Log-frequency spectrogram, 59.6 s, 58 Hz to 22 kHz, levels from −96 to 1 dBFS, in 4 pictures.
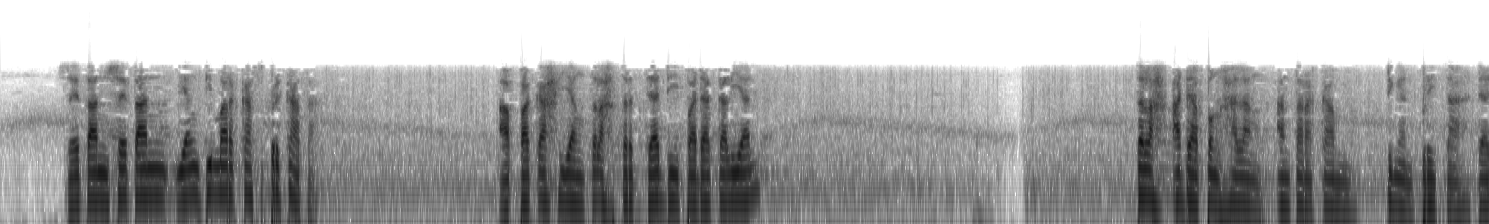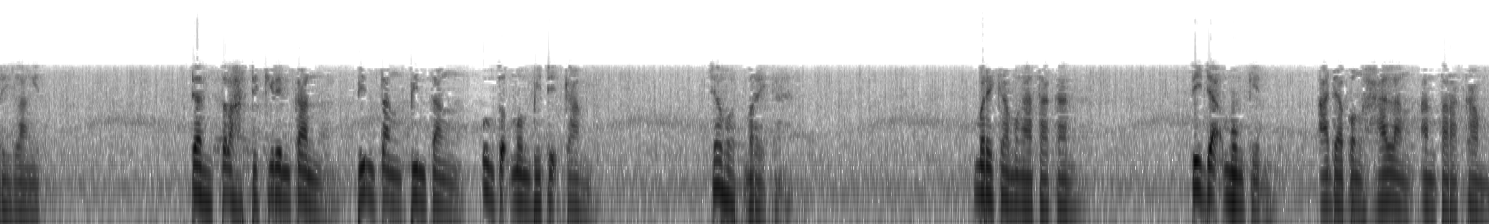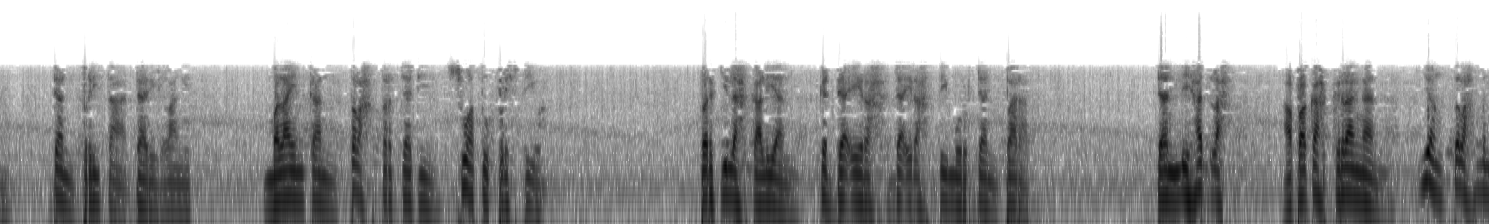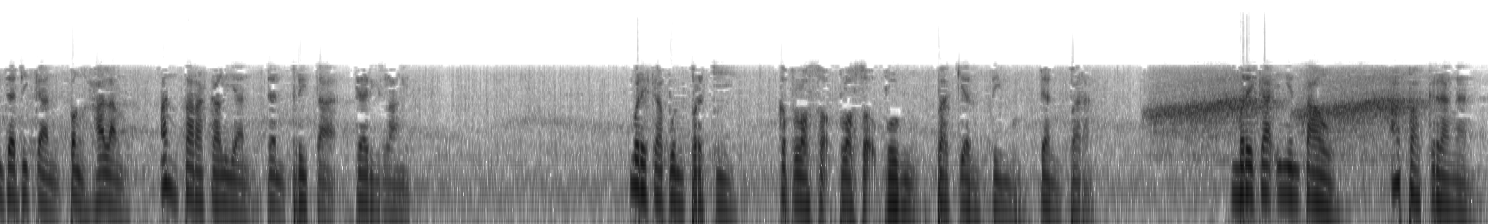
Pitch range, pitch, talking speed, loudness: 95-125 Hz, 110 Hz, 85 wpm, -17 LUFS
